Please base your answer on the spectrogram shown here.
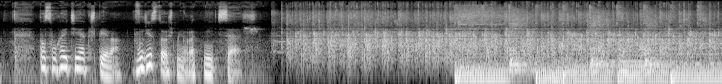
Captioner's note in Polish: Aplauz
